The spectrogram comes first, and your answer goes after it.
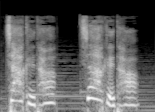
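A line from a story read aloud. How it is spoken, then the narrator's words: Excited shouting girl. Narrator (Chinese): 叫得最欢的是站在胖头身后的姑娘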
